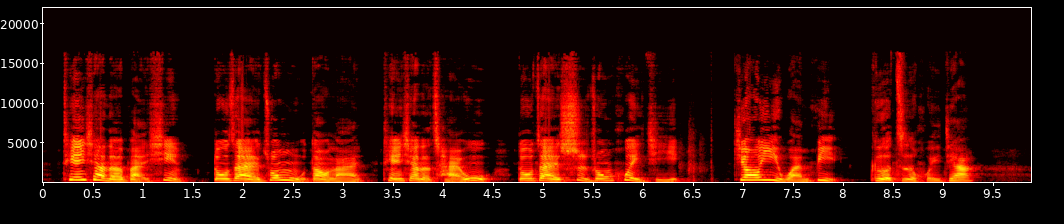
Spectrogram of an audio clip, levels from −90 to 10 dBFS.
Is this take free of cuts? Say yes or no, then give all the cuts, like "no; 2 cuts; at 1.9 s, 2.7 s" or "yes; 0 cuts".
no; 1 cut; at 3.3 s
